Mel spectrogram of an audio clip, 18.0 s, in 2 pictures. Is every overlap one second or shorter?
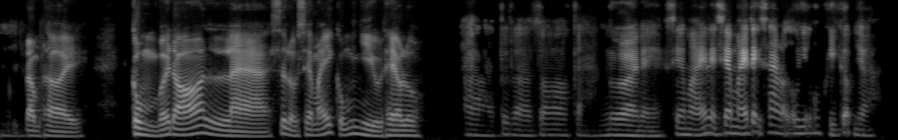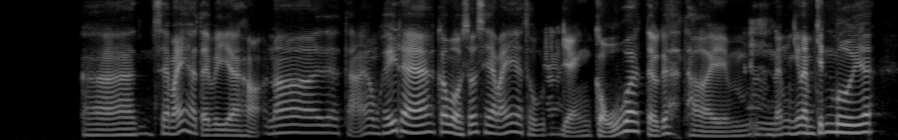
Yes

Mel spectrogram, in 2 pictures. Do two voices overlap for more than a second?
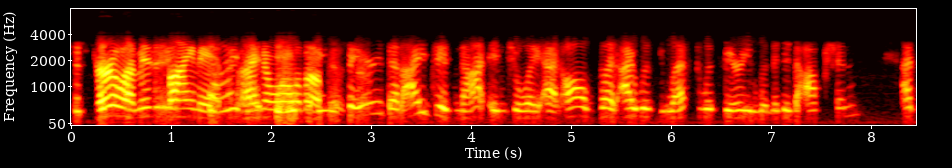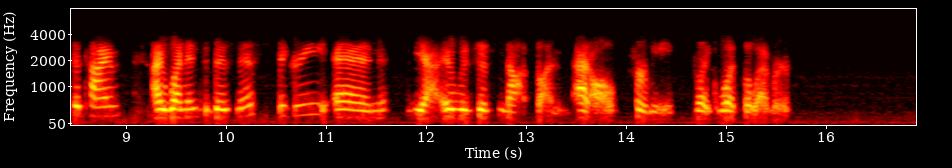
Yes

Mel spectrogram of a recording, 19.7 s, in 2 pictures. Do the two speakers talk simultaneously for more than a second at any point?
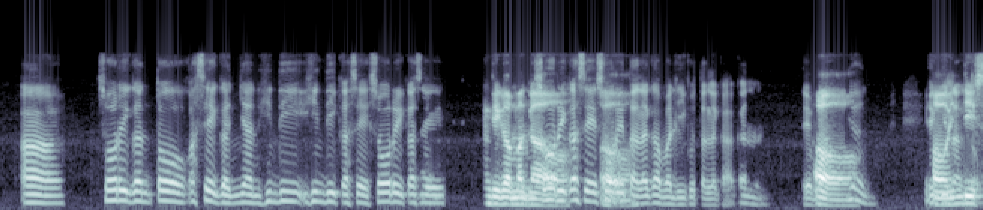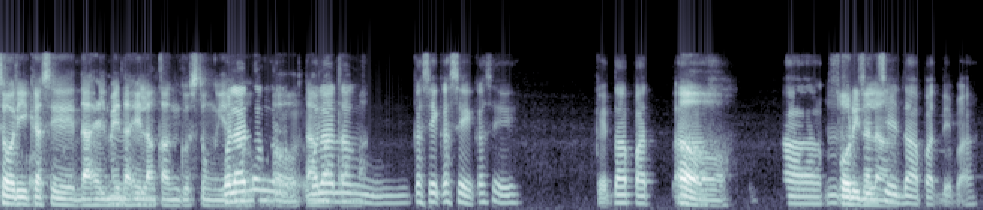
Yes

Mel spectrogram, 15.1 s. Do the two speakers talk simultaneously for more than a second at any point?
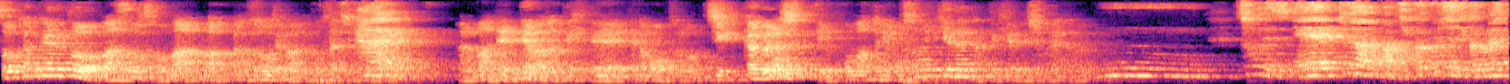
No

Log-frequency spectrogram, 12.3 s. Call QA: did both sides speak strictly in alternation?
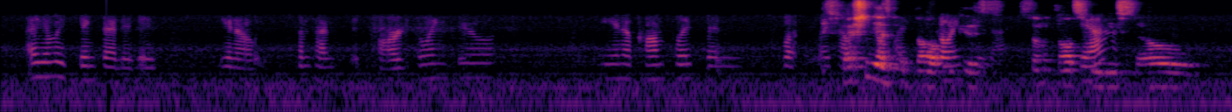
No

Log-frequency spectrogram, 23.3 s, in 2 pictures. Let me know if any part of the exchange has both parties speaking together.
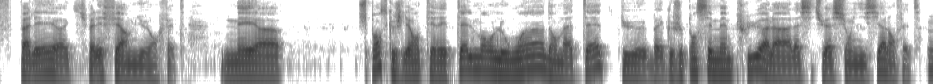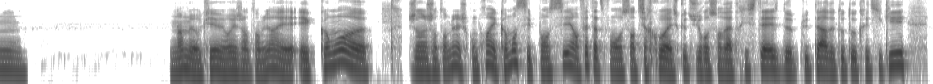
No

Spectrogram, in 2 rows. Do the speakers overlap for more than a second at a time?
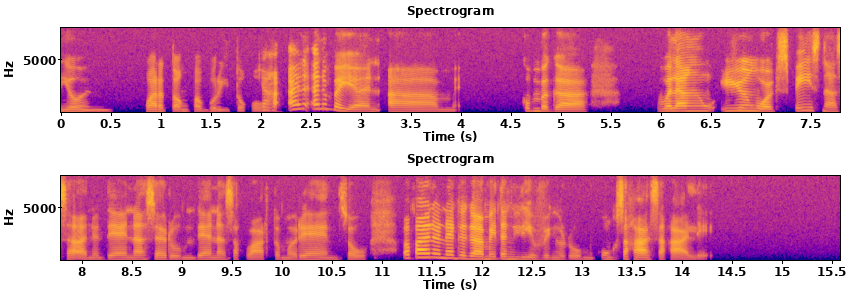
No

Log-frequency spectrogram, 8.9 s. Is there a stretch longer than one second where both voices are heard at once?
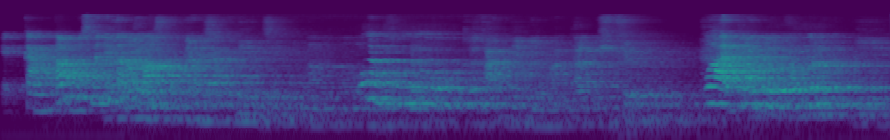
Yes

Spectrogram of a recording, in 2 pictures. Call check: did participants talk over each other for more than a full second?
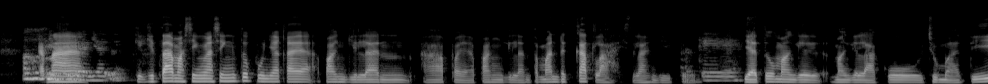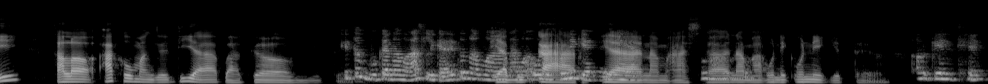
Yes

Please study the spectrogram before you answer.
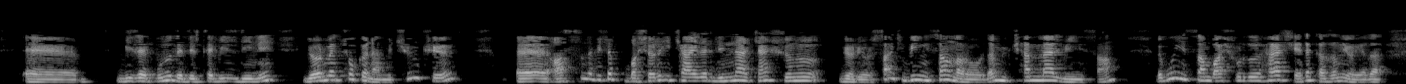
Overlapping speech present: No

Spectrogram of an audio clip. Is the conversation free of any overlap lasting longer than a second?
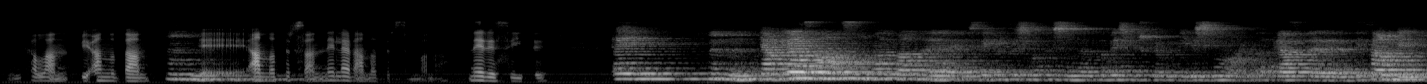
Yes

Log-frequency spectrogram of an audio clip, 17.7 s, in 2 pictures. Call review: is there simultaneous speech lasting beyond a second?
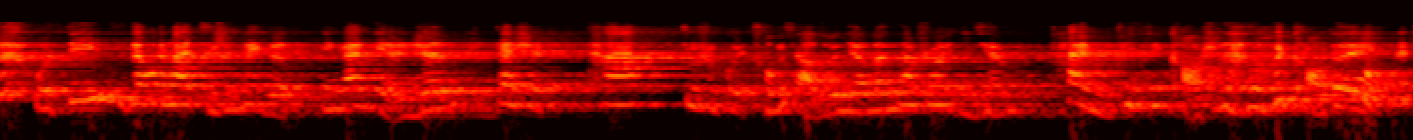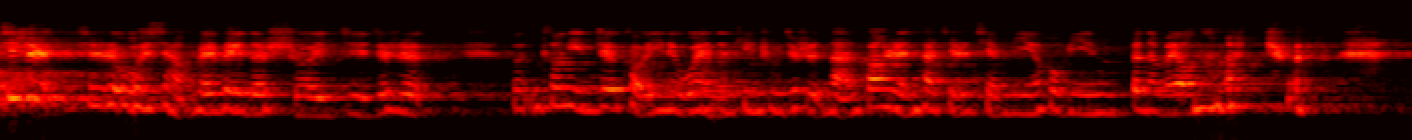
No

